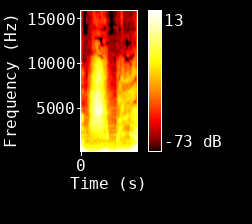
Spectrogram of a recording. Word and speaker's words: Ghibli: Sa passion pour les avions se fait bien ressentir tout au long de sa filmographie et le nom Ghibli apparaît même sur l'avion de Porco Rosso. Et même si un italien le prononce avec un G dur, au Japon, il en est autrement et le G se prononce plutôt G.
